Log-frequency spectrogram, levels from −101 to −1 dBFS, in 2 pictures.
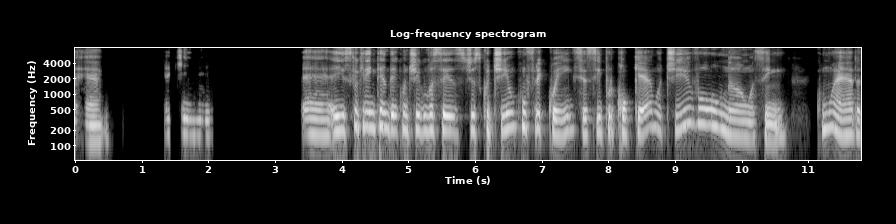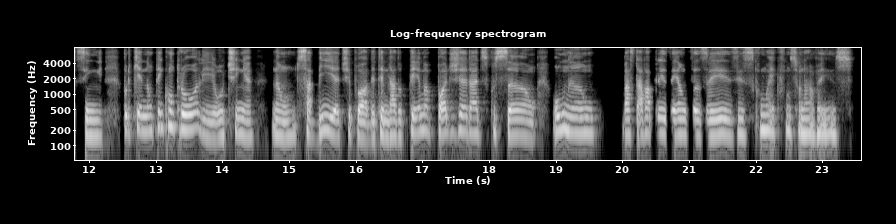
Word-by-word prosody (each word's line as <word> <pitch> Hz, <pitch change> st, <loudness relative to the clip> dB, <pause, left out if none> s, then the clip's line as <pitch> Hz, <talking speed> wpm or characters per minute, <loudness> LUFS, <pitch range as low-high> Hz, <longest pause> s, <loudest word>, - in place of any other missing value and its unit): É. 125 Hz, -1 st, +2 dB, 1.0 s
É 165 Hz, -, -8 dB
que 170 Hz, -, -4 dB
o 160 Hz, -1 st, -6 dB, 1.3 s
Eh, 165 Hz, -1 st, -1 dB
é 185 Hz, -, +4 dB
isso 195 Hz, 0 st, +3 dB
que 245 Hz, -, +2 dB
eu -, -, -1 dB
queria 230 Hz, +1 st, +3 dB
entender 215 Hz, -3 st, +4 dB
contigo: 200 Hz, 0 st, +2 dB
vocês 190 Hz, -2 st, +4 dB
discutiam 200 Hz, +2 st, +4 dB
com 230 Hz, 0 st, +2 dB
frequência, 200 Hz, -5 st, +1 dB
assim, 175 Hz, +2 st, +1 dB
por 190 Hz, +2 st, 0 dB
qualquer 175 Hz, +4 st, +3 dB
motivo 230 Hz, +6 st, 0 dB
ou 255 Hz, -3 st, +2 dB
não, 155 Hz, -3 st, -1 dB
assim, 135 Hz, -, -1 dB, 0.4 s
como 220 Hz, +2 st, -2 dB
era, 170 Hz, -3 st, +1 dB
assim? 155 Hz, 0 st, -2 dB, 0.3 s
Porque 195 Hz, +1 st, 0 dB
não 185 Hz, +1 st, -2 dB
tem 220 Hz, +3 st, -3 dB
controle 210 Hz, -9 st, +1 dB
ou 150 Hz, +3 st, -1 dB
tinha 155 Hz, -2 st, -1 dB, 0.2 s
não 155 Hz, -1 st, -3 dB
sabia, 170 Hz, +2 st, 0 dB
tipo, 155 Hz, -, -2 dB
"Ó, 145 Hz, -2 st, +3 dB
determinado 155 Hz, +1 st, -2 dB
tema 185 Hz, +5 st, -3 dB
pode 180 Hz, -1 st, 0 dB
gerar 180 Hz, -2 st, -2 dB
discussão" 165 Hz, -4 st, 0 dB, 0.3 s
ou 190 Hz, +4 st, +1 dB
não, 175 Hz, -2 st, -3 dB, 0.4 s
bastava 170 Hz, +1 st, -2 dB
a -, -, -5 dB
presença, 165 Hz, -2 st, -1 dB
às 155 Hz, -, -8 dB
vezes, 160 Hz, +1 st, -1 dB
como 200 Hz, 0 st, -1 dB
é 175 Hz, -, -2 dB
que 170 Hz, -, -19 dB
funcionava 170 Hz, -2 st, -2 dB
isso? 170 Hz, -1 st, -4 dB
175 Hz, 135 wpm, -22 LUFS, 160-200 Hz, 1.3 s, é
